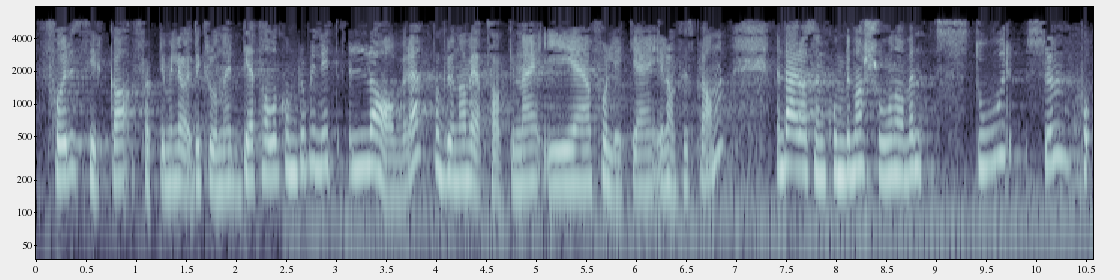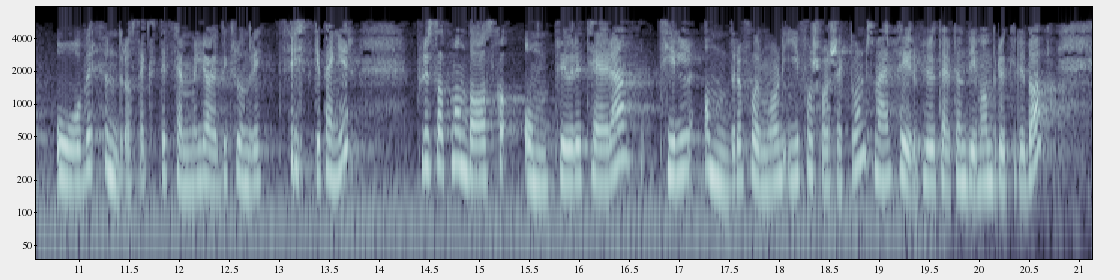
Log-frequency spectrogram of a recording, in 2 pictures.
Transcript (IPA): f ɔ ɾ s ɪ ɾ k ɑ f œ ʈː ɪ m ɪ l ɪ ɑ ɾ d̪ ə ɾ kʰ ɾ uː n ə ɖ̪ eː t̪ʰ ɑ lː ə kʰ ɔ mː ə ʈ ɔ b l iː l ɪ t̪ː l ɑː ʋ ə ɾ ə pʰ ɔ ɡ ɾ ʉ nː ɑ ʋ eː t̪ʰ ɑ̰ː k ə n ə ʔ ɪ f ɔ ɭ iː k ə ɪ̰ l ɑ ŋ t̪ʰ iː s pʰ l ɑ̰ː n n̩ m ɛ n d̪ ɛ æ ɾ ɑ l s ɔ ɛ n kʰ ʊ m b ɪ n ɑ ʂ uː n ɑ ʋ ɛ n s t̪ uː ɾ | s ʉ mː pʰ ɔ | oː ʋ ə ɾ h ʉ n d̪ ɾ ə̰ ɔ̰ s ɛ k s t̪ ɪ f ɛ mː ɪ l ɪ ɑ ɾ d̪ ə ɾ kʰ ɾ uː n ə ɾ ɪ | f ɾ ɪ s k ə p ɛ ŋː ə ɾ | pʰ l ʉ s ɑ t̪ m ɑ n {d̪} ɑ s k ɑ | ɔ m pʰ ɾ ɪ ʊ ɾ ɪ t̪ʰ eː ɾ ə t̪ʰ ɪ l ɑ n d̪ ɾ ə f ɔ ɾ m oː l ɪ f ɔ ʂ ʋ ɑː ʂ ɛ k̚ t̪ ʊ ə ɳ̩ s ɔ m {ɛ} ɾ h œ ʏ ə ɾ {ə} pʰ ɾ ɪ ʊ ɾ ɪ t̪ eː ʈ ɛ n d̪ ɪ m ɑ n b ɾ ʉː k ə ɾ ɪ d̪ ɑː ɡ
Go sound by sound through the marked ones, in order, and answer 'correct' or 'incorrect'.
correct, incorrect, correct

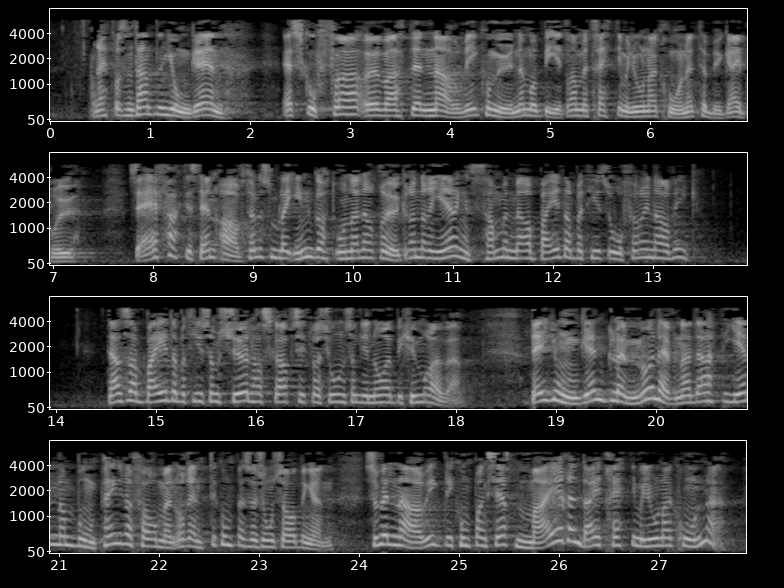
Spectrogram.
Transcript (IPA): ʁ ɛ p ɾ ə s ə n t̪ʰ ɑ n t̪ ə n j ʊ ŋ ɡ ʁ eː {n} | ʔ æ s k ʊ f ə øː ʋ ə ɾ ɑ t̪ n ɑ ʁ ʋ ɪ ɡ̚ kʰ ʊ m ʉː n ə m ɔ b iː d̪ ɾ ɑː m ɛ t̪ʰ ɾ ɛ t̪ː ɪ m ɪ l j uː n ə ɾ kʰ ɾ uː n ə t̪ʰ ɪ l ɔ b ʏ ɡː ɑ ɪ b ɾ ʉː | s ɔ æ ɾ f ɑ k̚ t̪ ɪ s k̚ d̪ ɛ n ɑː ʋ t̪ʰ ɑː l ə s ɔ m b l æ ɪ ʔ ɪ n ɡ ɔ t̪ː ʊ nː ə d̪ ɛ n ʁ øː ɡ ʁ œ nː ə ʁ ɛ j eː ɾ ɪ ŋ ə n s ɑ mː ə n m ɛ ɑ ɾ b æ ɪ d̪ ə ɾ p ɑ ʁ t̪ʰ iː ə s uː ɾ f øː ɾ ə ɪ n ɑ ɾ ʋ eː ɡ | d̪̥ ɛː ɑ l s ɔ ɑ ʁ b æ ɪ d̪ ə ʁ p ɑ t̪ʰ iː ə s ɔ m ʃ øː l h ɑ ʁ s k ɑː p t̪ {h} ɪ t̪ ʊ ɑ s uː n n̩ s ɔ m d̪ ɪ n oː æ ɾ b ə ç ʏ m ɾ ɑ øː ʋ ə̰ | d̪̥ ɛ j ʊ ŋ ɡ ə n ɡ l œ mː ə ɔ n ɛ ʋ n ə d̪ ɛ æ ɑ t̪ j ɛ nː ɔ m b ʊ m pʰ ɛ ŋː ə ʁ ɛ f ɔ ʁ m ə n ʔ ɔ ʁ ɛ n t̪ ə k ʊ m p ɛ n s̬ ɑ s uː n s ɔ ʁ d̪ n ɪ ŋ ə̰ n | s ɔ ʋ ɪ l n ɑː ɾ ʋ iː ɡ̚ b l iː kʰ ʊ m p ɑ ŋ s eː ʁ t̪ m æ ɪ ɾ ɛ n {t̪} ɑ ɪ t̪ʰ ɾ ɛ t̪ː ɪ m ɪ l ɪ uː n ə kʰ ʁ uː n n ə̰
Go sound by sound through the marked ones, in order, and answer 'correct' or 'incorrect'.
correct, incorrect, incorrect

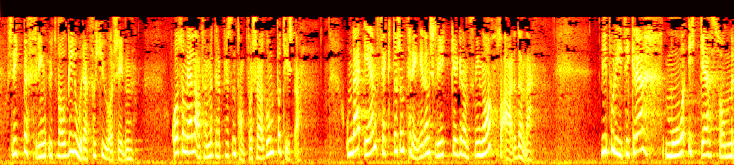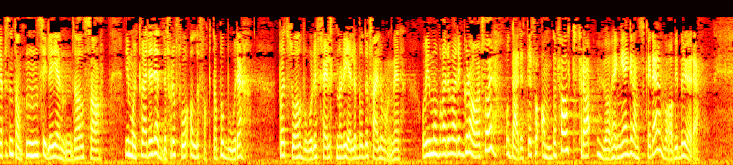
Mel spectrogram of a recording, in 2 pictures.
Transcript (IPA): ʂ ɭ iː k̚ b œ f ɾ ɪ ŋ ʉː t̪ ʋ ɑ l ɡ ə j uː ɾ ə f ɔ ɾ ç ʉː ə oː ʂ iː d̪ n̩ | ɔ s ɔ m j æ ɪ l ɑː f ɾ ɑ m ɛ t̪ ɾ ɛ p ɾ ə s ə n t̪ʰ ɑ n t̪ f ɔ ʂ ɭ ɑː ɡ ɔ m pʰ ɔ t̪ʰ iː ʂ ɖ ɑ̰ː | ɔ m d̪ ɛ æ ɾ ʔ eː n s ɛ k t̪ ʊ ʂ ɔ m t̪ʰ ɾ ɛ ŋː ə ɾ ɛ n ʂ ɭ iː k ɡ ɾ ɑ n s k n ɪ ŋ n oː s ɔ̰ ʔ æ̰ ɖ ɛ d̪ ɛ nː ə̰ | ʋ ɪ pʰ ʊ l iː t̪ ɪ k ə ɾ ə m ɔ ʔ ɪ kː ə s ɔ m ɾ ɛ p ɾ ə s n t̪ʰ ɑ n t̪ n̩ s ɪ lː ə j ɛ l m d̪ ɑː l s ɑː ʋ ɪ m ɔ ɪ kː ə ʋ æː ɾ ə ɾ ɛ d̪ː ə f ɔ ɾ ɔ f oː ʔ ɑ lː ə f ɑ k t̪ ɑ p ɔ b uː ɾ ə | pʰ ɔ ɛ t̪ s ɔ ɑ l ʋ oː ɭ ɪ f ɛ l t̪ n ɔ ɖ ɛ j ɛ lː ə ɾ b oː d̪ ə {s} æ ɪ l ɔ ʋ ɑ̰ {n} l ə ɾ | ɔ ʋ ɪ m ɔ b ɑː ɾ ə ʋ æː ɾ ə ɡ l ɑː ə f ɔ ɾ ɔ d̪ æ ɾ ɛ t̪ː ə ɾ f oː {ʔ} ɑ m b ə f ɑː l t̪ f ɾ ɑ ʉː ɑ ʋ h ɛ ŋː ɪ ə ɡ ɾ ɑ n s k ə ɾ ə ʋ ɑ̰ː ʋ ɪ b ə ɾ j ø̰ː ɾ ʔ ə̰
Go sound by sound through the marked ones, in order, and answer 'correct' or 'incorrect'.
incorrect, incorrect, correct

